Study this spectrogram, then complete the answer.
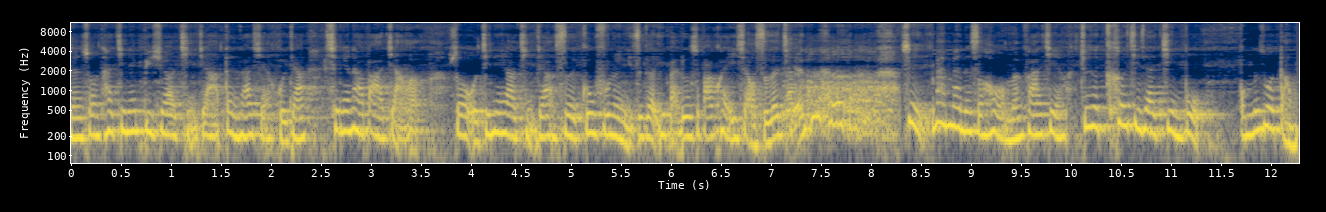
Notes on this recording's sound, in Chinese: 本集內容取自天下文化主辦的《如何跟上變化多端的世界》新書分享會現場錄音。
